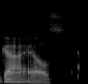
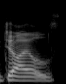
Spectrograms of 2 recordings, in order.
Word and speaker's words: Giles: But I always say it guiles. Oh my god. Oh my god. It's definitely Giles.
